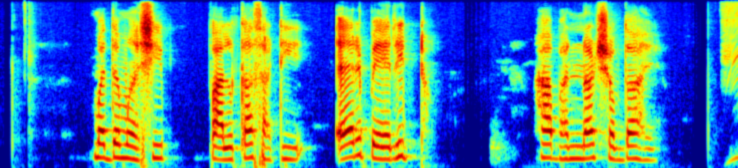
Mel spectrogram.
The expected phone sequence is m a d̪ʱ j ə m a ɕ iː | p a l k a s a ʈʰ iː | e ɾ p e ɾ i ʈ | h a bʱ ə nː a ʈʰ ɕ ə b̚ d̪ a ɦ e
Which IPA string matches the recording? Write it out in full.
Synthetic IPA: m ə d̪ʱ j ə m a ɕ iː | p a l k a s a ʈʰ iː | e ɾ p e ɾ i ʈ | h a bʱ ə nː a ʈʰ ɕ ə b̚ d̪ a ɦ e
